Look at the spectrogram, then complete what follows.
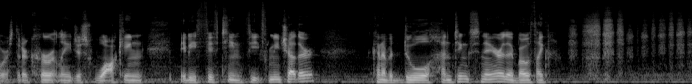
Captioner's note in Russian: принюхивается и рычит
